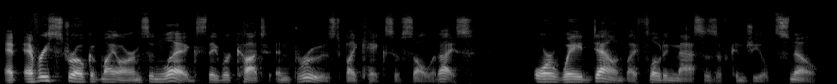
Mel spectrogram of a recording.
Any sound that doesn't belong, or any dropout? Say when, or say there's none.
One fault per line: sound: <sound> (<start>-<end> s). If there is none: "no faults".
no faults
